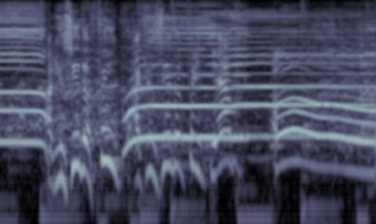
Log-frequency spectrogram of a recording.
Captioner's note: wails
